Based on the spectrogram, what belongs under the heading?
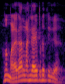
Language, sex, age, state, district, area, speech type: Kannada, male, 45-60, Karnataka, Dharwad, rural, spontaneous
